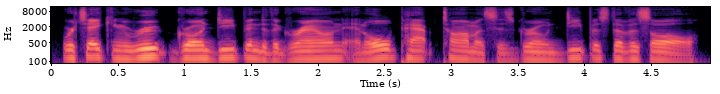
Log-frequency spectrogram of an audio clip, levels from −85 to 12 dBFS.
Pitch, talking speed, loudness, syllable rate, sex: 115 Hz, 220 wpm, -19 LUFS, 5.1 syllables/s, male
